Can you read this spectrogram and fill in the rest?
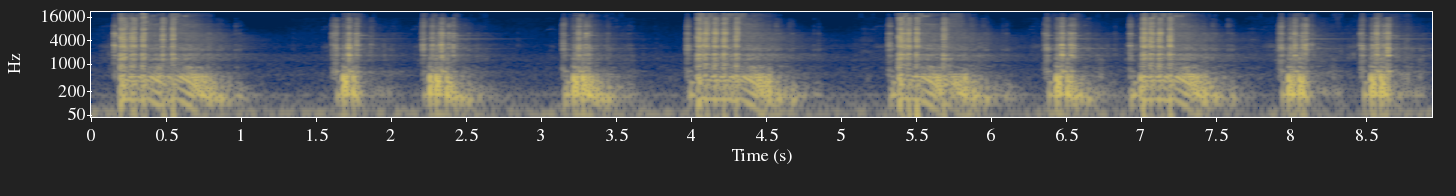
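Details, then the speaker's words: HPI Savage Octane petrol RC car: the engine buzzes in short raspy bursts, each sagging and dying within a second, so it keeps cutting out. Owner suspects spark/ignition rather than the carburetor, unconfirmed. "listen to it the way that it starts and runs and it just boom just falls off a cliff that to me sounds and looks like an ignition problem not a fueling problem"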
